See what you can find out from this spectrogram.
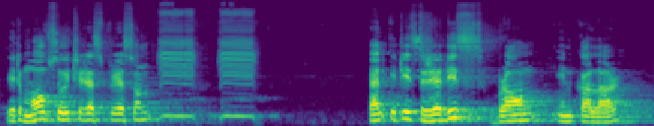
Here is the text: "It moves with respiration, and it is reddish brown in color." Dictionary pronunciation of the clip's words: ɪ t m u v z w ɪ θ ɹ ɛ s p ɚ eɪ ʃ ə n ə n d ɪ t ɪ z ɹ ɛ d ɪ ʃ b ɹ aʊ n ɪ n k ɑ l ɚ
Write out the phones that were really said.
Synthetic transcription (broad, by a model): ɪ t m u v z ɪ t ɹ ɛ s p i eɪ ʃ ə n ə n d ɪ t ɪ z ɹ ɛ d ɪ s b ɹ aʊ n ɪ n k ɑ l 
